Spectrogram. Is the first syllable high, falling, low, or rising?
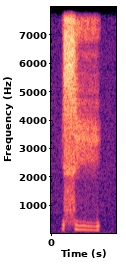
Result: falling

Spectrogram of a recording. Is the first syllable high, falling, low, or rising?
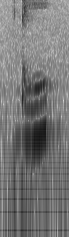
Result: rising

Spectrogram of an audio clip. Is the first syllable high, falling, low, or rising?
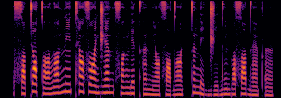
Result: low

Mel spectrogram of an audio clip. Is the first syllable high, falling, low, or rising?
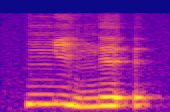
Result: falling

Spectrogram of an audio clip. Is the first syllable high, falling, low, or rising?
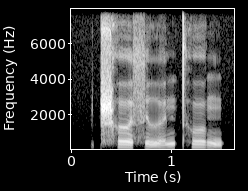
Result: falling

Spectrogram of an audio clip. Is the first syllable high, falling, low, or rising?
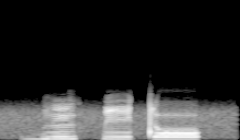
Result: high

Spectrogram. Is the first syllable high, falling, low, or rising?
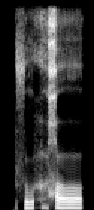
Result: low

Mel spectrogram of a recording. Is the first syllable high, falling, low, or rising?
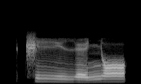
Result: falling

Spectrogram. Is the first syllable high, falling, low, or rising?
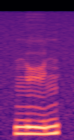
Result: rising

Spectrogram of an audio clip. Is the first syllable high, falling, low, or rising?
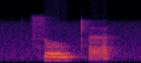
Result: high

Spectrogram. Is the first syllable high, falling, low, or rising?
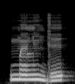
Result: high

